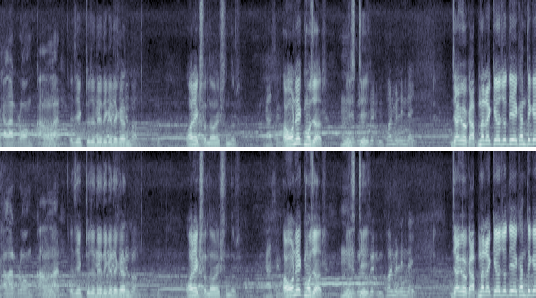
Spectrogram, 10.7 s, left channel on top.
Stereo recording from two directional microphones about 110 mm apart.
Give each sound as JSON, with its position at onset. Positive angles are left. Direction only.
{"t": 0.1, "sound": "speech", "side_deg": 45}
{"t": 3.7, "sound": "a man's voice", "side_deg": 30}
{"t": 5.6, "sound": "a man's voice", "side_deg": 45}
{"t": 7.7, "sound": "speech", "side_deg": 10}
{"t": 9.0, "sound": "a man's voice", "side_deg": 50}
